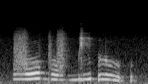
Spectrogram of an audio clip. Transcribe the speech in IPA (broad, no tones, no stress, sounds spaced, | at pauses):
v o b o v ɡ͡b i ʔ l u ʔ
